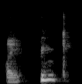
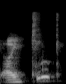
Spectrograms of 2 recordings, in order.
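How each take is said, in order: First: The th in think is said as f. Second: The th in think is said as t. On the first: "they pronounce it like an F" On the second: "The Irish might say"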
